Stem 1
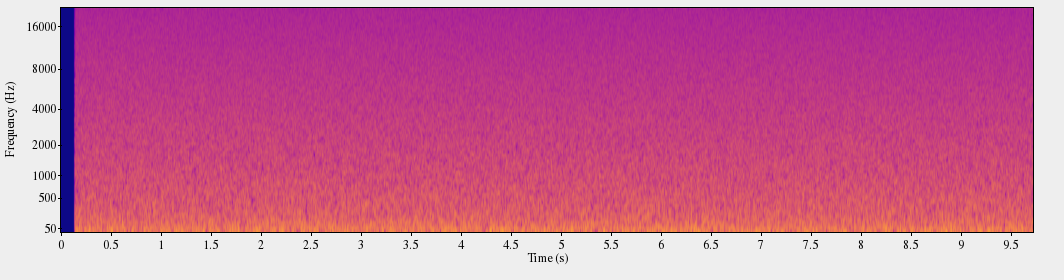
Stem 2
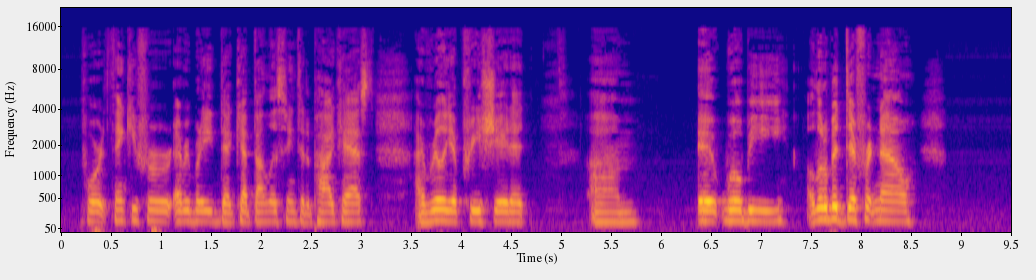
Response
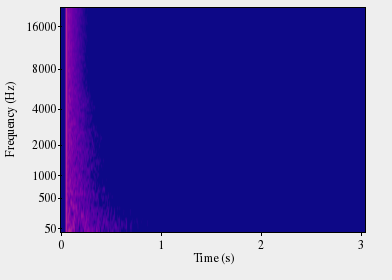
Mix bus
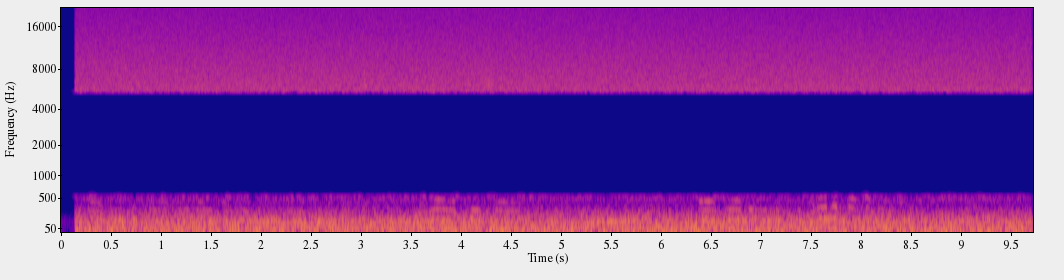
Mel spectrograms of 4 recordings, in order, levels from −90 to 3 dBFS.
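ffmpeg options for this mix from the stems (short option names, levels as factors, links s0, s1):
-filter_complex "[0:a]asplit=2[s0][s1];[s1]highpass=f=720:p=1,volume=7.08,asoftclip=type=tanh:threshold=0.251[s2];[s0][s2]amix=inputs=2:normalize=0,lowpass=f=3600:p=1,volume=0.501,volume=0.841[s3];[1:a]volume=0.282[s4];[s3][s4]amix=inputs=2:normalize=0,afftfilt=real='re*(1-between(b*sr/4096,530,5500))':imag='im*(1-between(b*sr/4096,530,5500))':win_size=4096:overlap=0.75,firequalizer=gain_entry='entry(130,0);entry(390,-29);entry(890,-4)':delay=0.05:min_phase=1"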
